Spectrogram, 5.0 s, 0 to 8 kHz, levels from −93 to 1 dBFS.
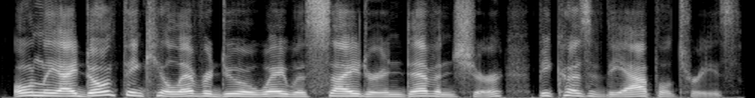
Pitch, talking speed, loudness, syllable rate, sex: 185 Hz, 205 wpm, -17 LUFS, 5.9 syllables/s, female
